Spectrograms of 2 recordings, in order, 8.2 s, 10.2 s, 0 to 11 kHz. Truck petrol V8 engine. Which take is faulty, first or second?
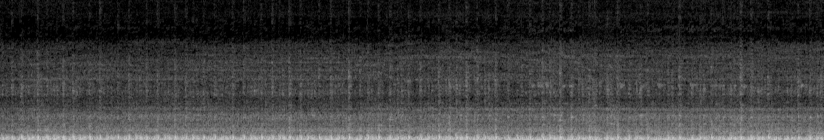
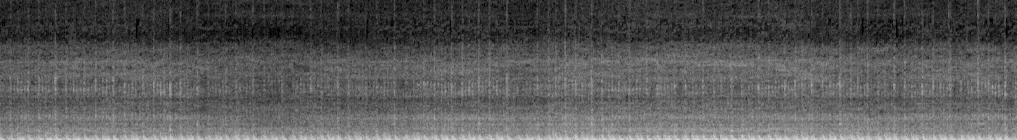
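first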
